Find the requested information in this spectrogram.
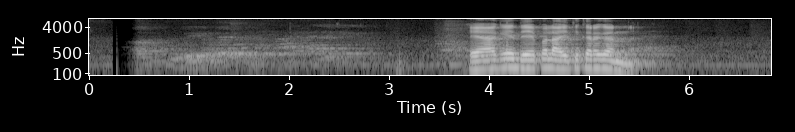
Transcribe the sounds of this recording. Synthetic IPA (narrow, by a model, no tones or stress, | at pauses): ejaːɡeːd̪eːpəlajt̪ikəɾəɡanːə̰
